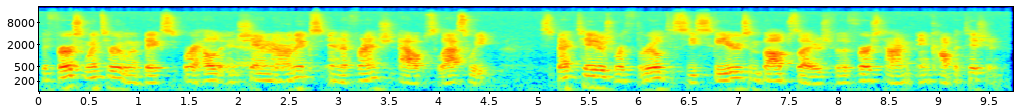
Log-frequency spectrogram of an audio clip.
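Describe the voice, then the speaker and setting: A man's voice: fairly low pitch, fairly bright tone. A young man reading a scripted amateur radio sports report as the announcer. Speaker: sports announcer in a student project. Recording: echoey room, distant mic, faint noise.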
